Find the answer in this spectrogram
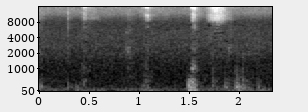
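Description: Faint strokes of a Sharpie marker on paper, one short scratchy stroke about one and a half seconds in; otherwise near silence.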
